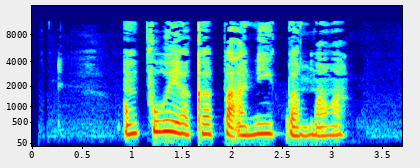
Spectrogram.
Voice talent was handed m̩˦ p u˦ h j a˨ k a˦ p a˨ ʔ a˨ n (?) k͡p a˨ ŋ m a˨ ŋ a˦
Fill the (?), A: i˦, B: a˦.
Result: A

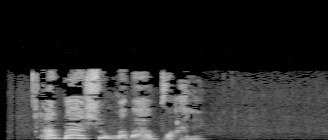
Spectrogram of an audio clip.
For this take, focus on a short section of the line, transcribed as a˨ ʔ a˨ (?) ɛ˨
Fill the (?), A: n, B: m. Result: A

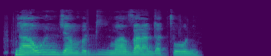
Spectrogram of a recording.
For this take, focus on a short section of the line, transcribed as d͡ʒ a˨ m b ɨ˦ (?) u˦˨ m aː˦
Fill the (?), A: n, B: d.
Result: B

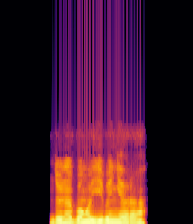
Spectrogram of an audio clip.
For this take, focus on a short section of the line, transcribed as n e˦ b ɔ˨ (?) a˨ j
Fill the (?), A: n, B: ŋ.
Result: B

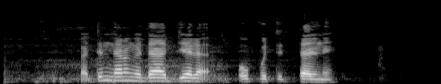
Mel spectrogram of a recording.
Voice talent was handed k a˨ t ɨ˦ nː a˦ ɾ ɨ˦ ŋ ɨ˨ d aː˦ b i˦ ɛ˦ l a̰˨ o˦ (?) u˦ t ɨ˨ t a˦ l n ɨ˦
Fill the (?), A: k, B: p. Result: B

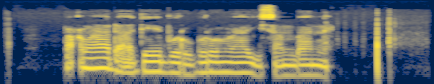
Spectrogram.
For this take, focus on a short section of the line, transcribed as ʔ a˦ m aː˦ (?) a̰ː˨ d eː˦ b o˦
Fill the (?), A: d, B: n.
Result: A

